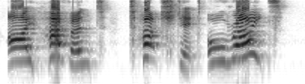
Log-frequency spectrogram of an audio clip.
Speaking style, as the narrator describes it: Ron roared back

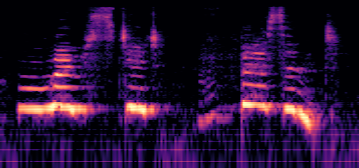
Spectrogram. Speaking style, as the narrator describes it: he cried out, addressing the moon and the entire countryside

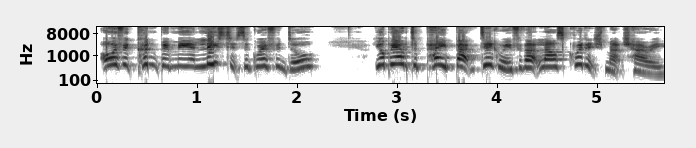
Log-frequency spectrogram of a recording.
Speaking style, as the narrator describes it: shrieked Katie Bell, another of the Gryffindor chasers

